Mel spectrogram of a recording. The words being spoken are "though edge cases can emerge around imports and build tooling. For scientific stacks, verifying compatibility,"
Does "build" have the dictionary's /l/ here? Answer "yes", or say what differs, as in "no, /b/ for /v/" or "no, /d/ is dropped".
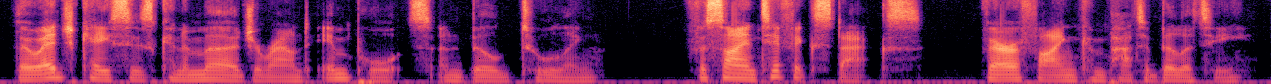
yes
